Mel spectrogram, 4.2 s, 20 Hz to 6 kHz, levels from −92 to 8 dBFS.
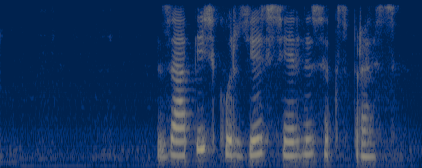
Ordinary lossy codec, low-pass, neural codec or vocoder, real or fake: Opus, 64 kbps; 5.4 kHz; autoencoder, 22.05 kHz, a latent of 192 numbers a frame, VITS, trained on one speaker; fake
